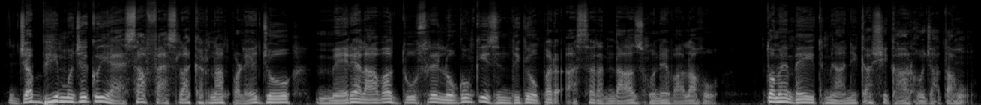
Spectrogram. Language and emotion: Urdu, fearful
